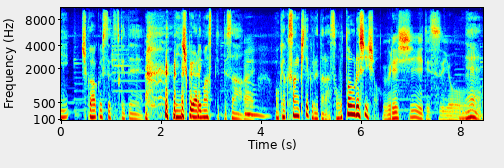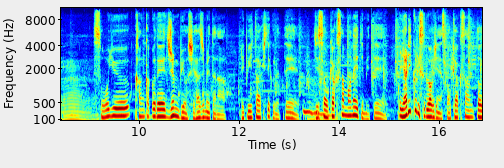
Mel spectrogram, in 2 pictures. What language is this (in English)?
Japanese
